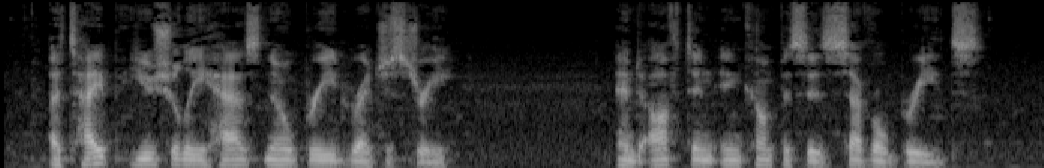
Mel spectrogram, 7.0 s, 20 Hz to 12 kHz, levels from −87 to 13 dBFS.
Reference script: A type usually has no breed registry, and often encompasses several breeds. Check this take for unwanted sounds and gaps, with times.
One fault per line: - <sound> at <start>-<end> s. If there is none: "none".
none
